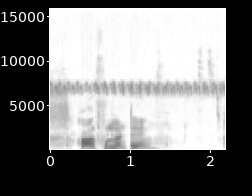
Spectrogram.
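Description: A man's voice speaks a few words, then pauses. Under it a steady, high-pitched pulsing trill runs the whole time.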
